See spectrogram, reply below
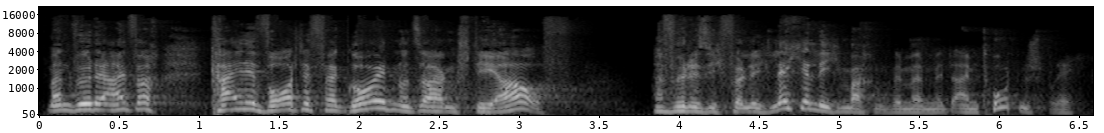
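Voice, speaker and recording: A man's voice: fairly high pitch, big pitch swings, moderate pace. A middle-aged man preaching a sermon, reading Bible passages aloud and then expounding them with emphatic rises.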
